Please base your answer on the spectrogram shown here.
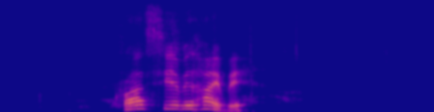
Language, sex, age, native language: Icelandic, male, 8, Icelandic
